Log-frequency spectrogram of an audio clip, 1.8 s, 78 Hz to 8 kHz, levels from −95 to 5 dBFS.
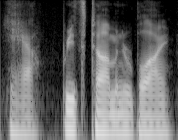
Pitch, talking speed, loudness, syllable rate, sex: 85 Hz, 170 wpm, -18 LUFS, 4.9 syllables/s, male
